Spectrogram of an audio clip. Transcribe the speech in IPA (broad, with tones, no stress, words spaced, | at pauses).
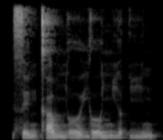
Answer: se˧˩ŋ kʰa˩wɲɤː˧˩ jɤː˩˧ ɲi˧˥ə̯ ki˧˩n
